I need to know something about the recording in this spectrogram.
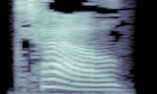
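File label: "Tell", English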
